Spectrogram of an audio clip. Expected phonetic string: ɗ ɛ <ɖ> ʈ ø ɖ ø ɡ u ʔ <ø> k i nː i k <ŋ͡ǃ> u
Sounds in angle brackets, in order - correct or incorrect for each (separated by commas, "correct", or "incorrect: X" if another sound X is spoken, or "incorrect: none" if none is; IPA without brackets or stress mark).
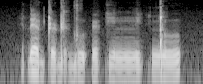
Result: correct, correct, correct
